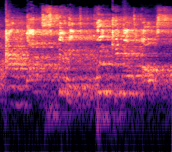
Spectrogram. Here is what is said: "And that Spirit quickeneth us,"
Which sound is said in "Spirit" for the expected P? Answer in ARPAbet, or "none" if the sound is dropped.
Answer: none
